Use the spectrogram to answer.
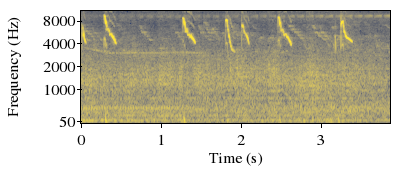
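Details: Warbling white-eye kept as a Banyuwangi-type pleci. It gives sparse, sharp high downslurred chirps, singly or in pairs, about once a second, over a faint hiss and low hum.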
